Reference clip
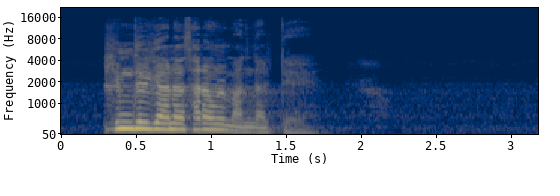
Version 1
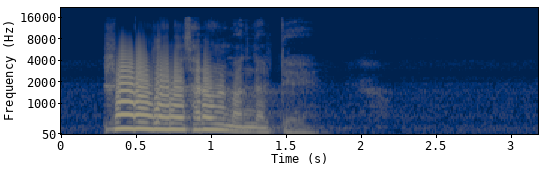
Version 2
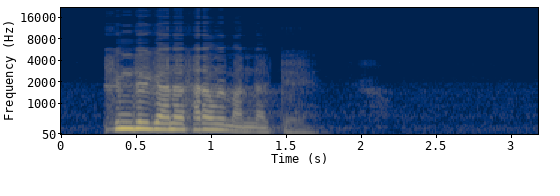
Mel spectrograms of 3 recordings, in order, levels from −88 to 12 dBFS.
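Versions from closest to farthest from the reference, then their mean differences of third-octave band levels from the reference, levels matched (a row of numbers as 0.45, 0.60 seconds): 2, 1; 2.0, 6.5 decibels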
